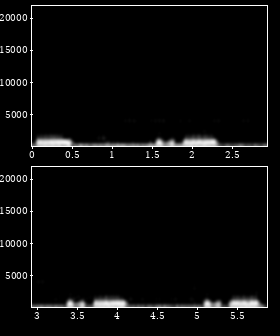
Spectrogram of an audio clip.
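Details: Fast thúc gù cooing by a spotted dove lure bird: repeated phrases of short twin notes ending in a sustained coo, spaced under two seconds apart, with a low rumble beneath.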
